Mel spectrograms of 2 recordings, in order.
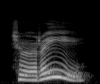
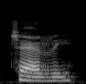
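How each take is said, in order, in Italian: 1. Viene pronunciata con un accento thailandese. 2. Viene pronunciata con un accento inglese. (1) "un thailandese dirà cherry" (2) "e non cherry"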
